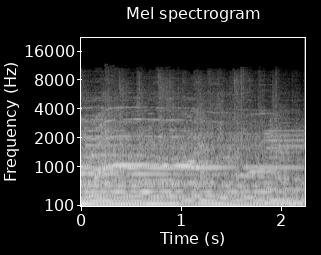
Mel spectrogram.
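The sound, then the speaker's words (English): An audience shouts and claps together to celebrate God in a loud, continuous burst of celebration, many voices blending into a dense, steady roar that holds for a couple of seconds. “Somebody celebrate God with a shout and a clap.”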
